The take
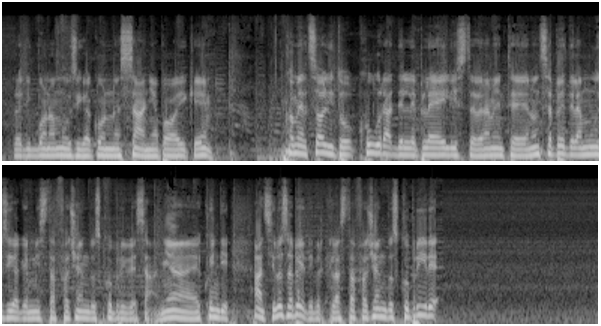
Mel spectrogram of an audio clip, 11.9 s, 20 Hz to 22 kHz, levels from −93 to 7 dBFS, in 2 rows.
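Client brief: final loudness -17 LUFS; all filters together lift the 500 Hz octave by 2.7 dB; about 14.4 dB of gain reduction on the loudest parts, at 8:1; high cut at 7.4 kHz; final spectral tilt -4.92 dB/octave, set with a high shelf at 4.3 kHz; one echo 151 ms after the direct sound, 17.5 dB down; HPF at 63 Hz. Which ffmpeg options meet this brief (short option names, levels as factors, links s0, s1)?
-af "highpass=63,lowpass=7400,equalizer=f=500:t=o:g=3.5,highshelf=f=4300:g=3.5,acompressor=threshold=0.0282:ratio=8,aecho=1:1:151:0.133,volume=7.5"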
